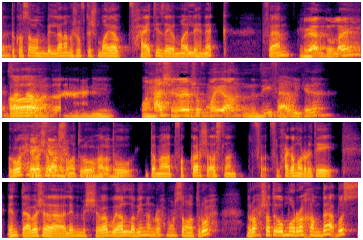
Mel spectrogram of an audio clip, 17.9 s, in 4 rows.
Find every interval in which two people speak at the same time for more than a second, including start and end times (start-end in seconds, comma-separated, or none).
9.3-10.6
